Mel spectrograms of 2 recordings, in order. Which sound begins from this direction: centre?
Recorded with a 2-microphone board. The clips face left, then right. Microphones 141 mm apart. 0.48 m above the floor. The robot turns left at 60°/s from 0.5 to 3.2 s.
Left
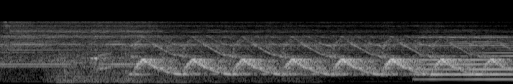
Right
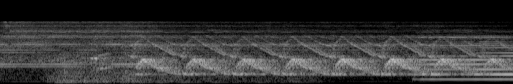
A violin, at 4.1 s.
